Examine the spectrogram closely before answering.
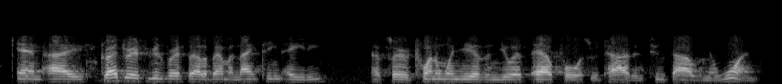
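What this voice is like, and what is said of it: Alabama Southern accent. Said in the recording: “I'm from Alabama. ... You can probably pick up my accent”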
